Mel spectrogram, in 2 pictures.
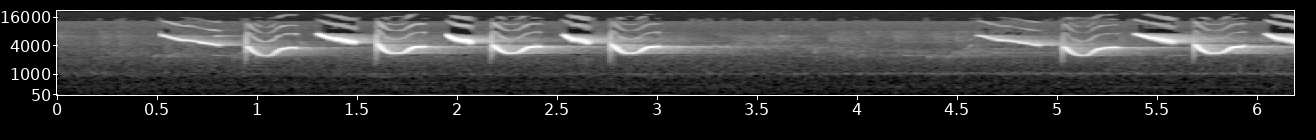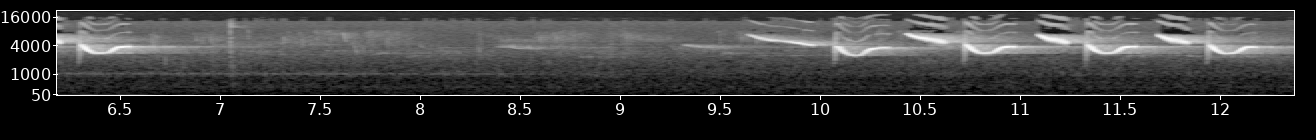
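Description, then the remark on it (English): Himalayan black-lored tit calls: three clear bursts of quick, high, repeated whistled notes, each phrase of four or five notes separated by short pauses, heard alone with no talking. “Then we have birds like the Himalayan black lord tit, Maclolophus xanthogenus.”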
